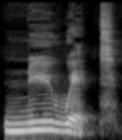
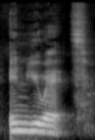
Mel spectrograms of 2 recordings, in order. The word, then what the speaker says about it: Inuit: Pronounced Newit. Newit. What's pronounced Newit? It's pronounced Inuit.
